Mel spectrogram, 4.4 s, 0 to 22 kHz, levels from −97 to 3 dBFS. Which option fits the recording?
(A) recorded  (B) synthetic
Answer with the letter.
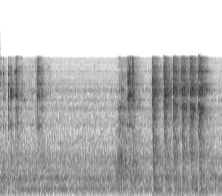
B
